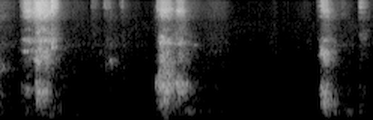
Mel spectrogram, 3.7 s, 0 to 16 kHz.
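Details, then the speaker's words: Dog's reverse sneezing episode: three short, harsh snorting inhalations with pauses between; owner worries small things from the yard may have got stuck in the dog's nose. "I'm sorry, my dog has a reverse sneeze. 1 minute."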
